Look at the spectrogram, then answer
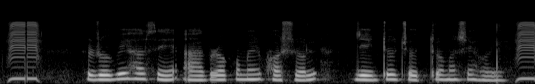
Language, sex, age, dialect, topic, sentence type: Bengali, female, 25-30, Rajbangshi, agriculture, statement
